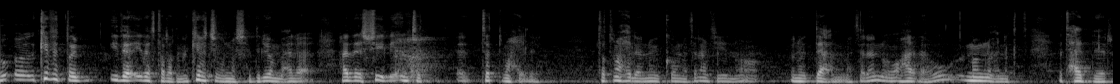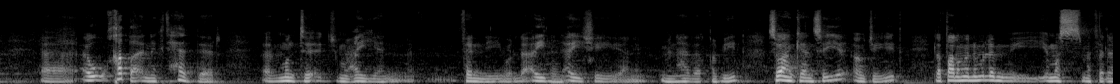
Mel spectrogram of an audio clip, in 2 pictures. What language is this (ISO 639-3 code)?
ara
